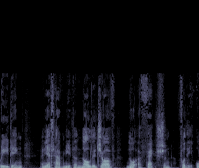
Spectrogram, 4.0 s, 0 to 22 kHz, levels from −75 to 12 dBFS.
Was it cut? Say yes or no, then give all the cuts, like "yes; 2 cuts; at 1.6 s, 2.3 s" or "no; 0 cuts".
no; 0 cuts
